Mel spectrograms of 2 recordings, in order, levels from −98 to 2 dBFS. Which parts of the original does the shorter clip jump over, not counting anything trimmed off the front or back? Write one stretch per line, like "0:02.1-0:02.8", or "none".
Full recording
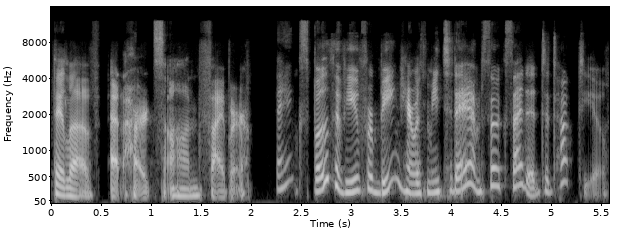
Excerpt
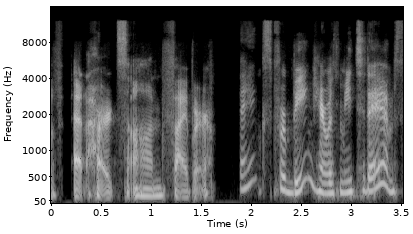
0:02.6-0:03.1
